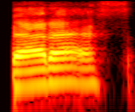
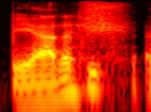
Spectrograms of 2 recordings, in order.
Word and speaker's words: Biadasz: Center Tyler Badass. I never remember how to say this guy's name. – Biadasz, I think.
